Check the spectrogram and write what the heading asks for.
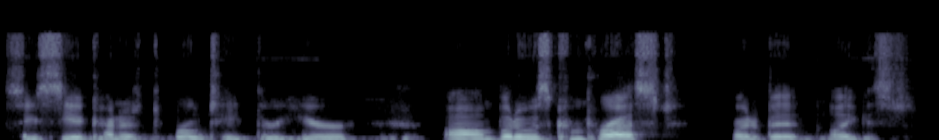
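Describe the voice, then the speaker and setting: A woman's voice: low voice, steady tone, a little fast, warm tone. A woman hosting a casual live stream about space weather, rambling with many restarts and laughs.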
